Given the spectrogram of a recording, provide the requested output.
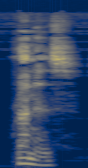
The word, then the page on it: runners: Australian English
